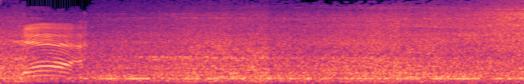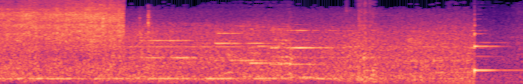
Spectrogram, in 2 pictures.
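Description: Shinkansen bullet train pulling into the platform: a loud rush of air and rolling noise over a steady low hum, with a brief voice just after the start.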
